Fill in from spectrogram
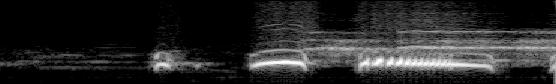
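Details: Decoy spotted dove kept as a lure bird, cooing: a short low note, then a clear hooting coo and a longer drawn-out note sliding slightly downward, all low and mellow, in a quiet indoor setting.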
